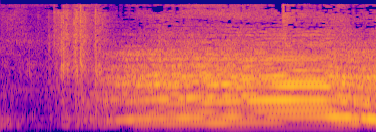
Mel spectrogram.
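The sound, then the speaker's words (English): Calves moo expectantly at feeding time on a dairy farm, one long, low, sustained call that swells steadily in loudness and holds to the end, with no talk over it. “Van Axel leads me around his farm, where calves moo expectantly at feeding time.”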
